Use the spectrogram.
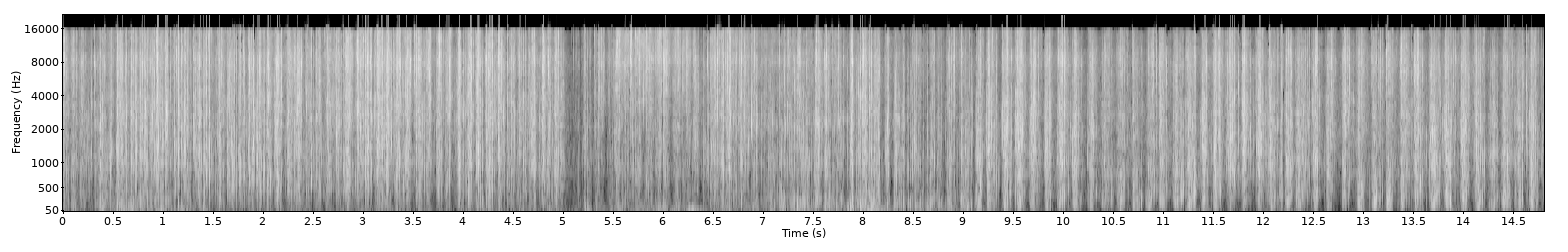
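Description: A long yellow printed plastic biscuit packet, full of biscuits, is gripped in both hands and squeezed and crinkled with the fingertips close to the microphone. The result is a loud, fast run of sharp, crackling crinkles that snap and pop almost like firecrackers, dipping briefly just after five seconds.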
